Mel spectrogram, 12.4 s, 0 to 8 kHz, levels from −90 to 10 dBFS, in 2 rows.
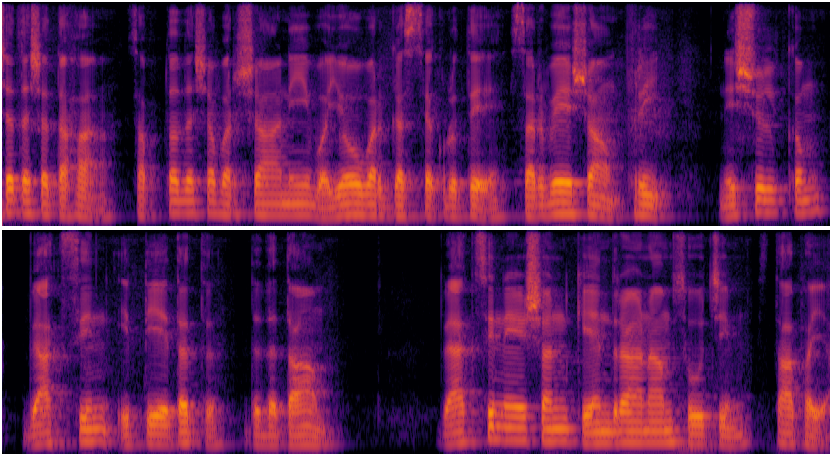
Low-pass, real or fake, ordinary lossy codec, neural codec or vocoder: none; real; none; none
